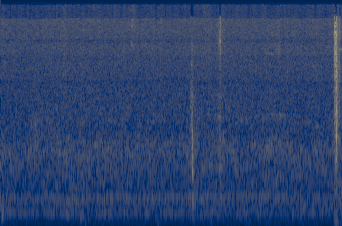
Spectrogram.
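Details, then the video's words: Honey bees at an apiary preparing their colony for winter; a steady low droning hum of many bees runs throughout, with a few sharp clicks and knocks near the end. "꿀벌들의 월동준비"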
